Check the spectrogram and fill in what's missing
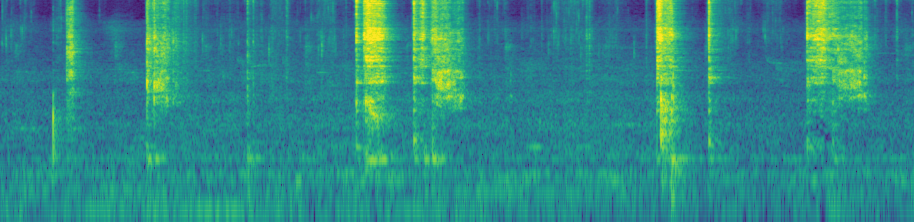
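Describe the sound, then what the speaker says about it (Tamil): Tomato rice being stirred with sesame oil, a metal spoon scraping and clinking against the pot in several separate bursts, close and fairly loud, with quiet pauses between strokes. "நல்லெண்ணெய் ஊற்றி நம்ம கிளறி வைக்கிறோம்"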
